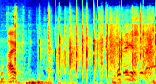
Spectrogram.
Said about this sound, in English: Making sure he gets applause this time.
